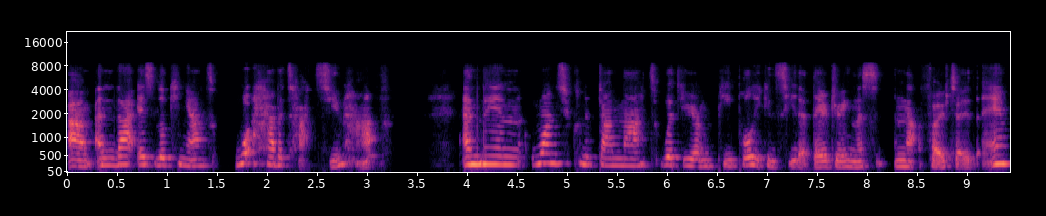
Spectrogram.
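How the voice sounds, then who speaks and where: At a moderate pace, a woman speaks in a somewhat breathy, fairly high voice with ordinary pitch variation and big swings in loudness. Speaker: nature education presenter. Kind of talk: webinar presentation.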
